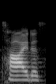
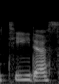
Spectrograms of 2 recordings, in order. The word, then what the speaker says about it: Tidus: And also discovering that Tidus is actually Tidus. Oh my god, Tidus. Tidus. Ugh, that Yeah. makes him so much worse than he already was. Tidus.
